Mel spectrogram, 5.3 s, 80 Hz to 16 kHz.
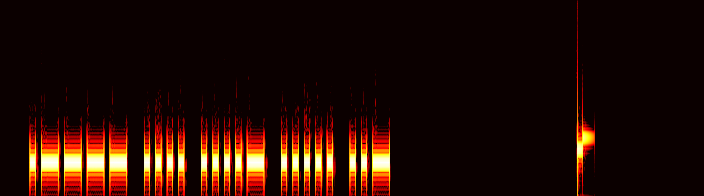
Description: Morse code, heard as a keyed tone, about 27 wpm, 700 Hz. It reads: 1H45U
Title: Five Challenging Letter-Number Combinations 28wpm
